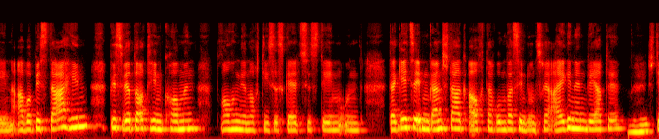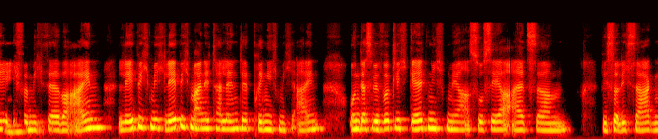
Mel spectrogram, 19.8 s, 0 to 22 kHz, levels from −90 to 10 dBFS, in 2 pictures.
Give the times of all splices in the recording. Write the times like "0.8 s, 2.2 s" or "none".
none

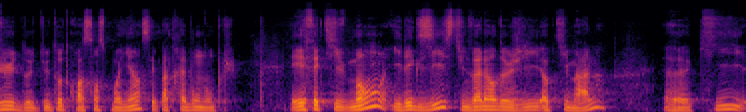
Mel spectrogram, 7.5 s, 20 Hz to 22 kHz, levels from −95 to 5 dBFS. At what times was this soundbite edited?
none

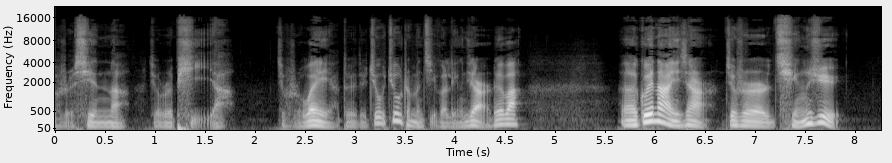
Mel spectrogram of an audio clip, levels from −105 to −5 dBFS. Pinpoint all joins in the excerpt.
none

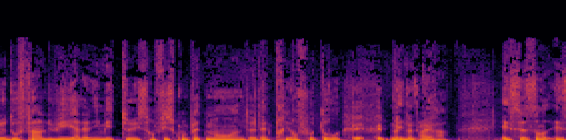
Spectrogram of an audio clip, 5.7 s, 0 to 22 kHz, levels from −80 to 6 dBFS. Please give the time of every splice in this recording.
4.2 s

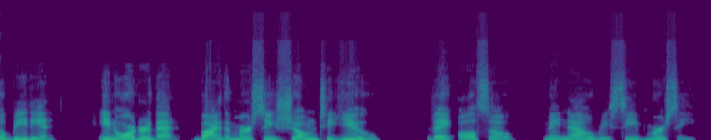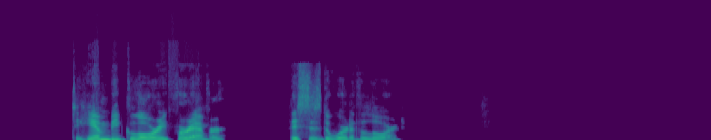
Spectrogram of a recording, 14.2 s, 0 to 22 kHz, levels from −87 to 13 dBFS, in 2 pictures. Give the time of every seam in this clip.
7.7 s, 9.8 s

